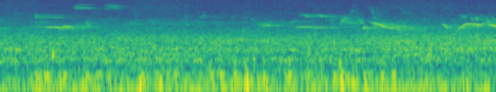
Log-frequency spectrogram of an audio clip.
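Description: Near silence with faint birdsong: a few short chirps and quick rising and falling whistles over a low steady background noise.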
